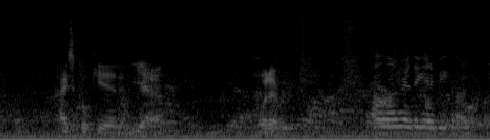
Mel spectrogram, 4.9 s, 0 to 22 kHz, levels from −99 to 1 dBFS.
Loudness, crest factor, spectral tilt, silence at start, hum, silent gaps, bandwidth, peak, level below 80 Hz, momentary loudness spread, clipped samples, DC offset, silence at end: -64 LUFS; 18 dB; -6 dB/octave; 0 s; none; none; 13 kHz; -46 dBFS; -80 dBFS; 6 LU; under 0.1%; under 0.1%; 0 s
